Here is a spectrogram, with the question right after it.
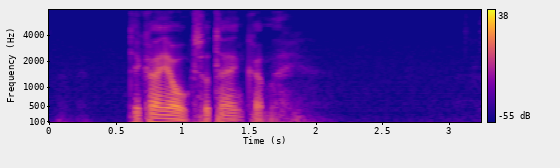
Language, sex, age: Swedish, male, 50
